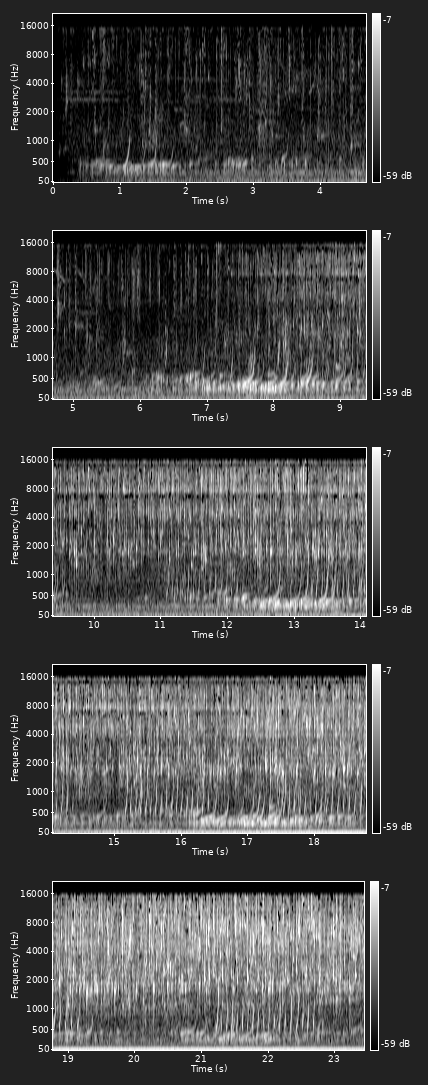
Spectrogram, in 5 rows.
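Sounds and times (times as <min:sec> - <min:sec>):
flowing water: 0:00.4 - 0:23.4.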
